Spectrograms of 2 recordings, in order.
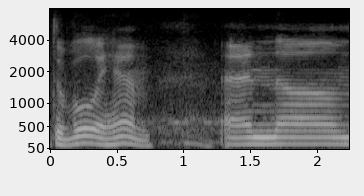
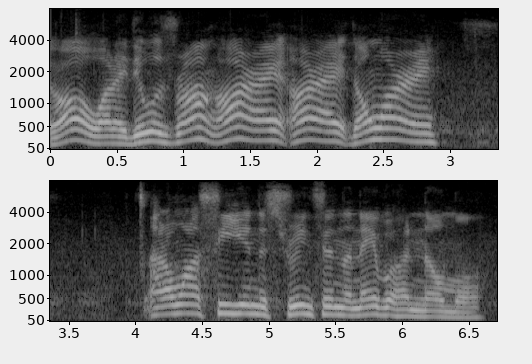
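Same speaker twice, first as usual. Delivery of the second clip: higher, heated retort, fast at the end; retold angry comeback; 6 semitones higher than usual. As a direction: fire it back at her, sharply raised.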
